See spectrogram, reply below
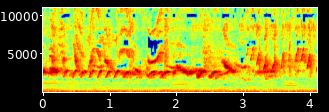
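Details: Short lively song from a tame Chinese hwamei praised for fighting and singing: a rapid chain of chirping, rolling whistles, steady and loud throughout, over low hum.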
